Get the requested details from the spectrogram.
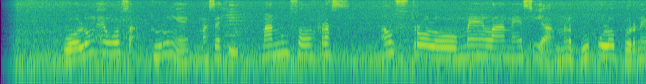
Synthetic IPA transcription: wɔlʊŋɛwɔsa̰ʔd̪̥ṳɾuŋemasɛhi | manuŋsɔrəs | ʔaust̪ɾolomelanesiamələb̥ṳpulob̥ɔ̤rne

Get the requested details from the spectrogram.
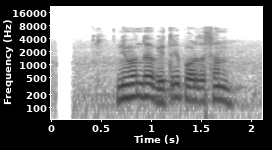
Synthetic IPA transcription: nibʌnd̪ʱʌbʱit̪ripʌrd̪ʌt͡sʰʌn

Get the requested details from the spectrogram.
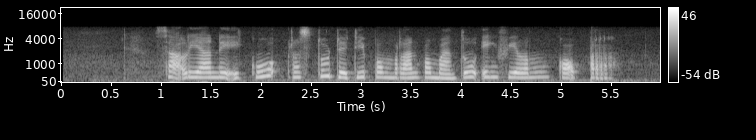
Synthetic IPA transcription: sa̰ʔlianeʔikurəst̪ud̪̥e̤d̪̥i̤pəməɾanpəmbant̪uʔɪŋfiləmkɔpər

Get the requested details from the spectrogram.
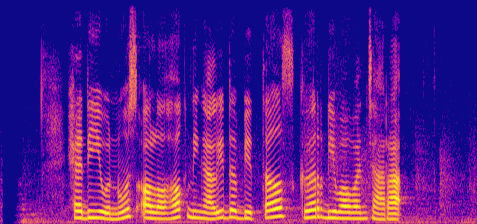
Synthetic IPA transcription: hɛdijunusɔlɔɦɔk̚niŋalidəbit̪əlskɨrdiwawaɲt͡ʃaɾa

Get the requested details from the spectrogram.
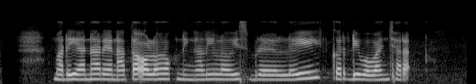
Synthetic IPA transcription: maɾianaɾɛnat̪aʔɔlɔɦɔk̚niŋalilɔisbɾɛlɛikɨrdiwawaɲt͡ʃaɾa̰

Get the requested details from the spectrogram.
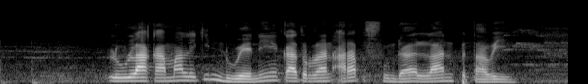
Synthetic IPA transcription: lulakamalikind̪uwɛnekat̪uɾunanʔa̰ɾap̚sundalanb̥ə̤t̪awi

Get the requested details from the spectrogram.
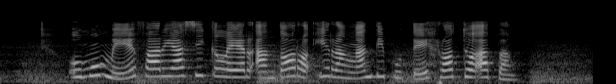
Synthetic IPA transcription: ʔumumefaɾiasikəlerant̪ɔɾɔʔiɾaŋant̪ibut̪ɪhrɔd̪̥ɔ̤ab̥a̤ŋ

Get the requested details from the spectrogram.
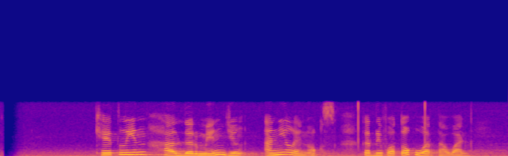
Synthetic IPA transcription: kʰɛt̪linhaldərmɛnd͡ʒɨŋʔanilɛnɔkskɨrdifɔt̪ɔkuwart̪awan

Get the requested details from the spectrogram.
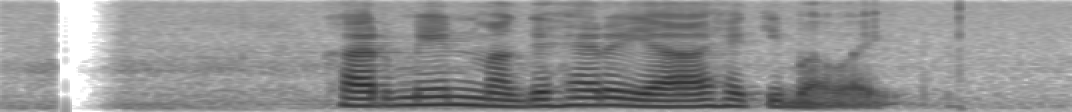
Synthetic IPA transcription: kʰarmeːnmaɡəɦæɾəjaːɦækiba̰ʋa̰j

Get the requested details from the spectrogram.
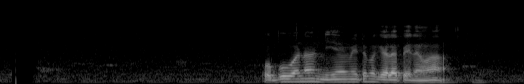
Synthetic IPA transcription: obuʋananːijameʈəməɡæləpenəʋa

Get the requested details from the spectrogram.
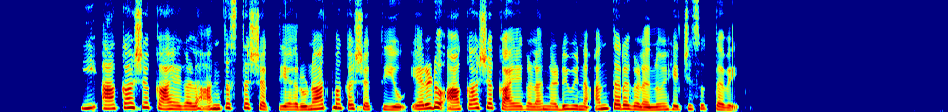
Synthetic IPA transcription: iːʔaːkaːʃɐkaːjɐɡɐɭɐɐnt̪ɐst̪ɐʃɐk̚t̪ijɐɾuɳaːt̪mɐkɐʃɐk̚t̪ijuʔɛɾɐɽuʔaːkaːʃɐkaːjɐɡɐɭɐnɐɽuʋinɐʔɐnt̪ɐɾɐɡɐɭɐnːuɦet͡ʃːisut̪ːɐʋe̞̰

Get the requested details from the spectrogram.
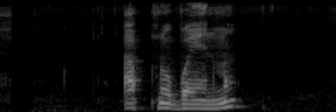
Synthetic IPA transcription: apʰnobʌjanma

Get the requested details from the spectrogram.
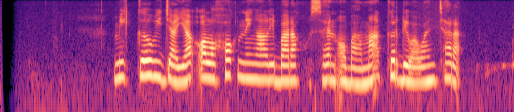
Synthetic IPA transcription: mikəwid͡ʒajaʔɔlɔhɔk̚niŋalibaɾak̚husɛnʔo̰bamakɨrdiwawaɲt͡ʃaɾa̰

